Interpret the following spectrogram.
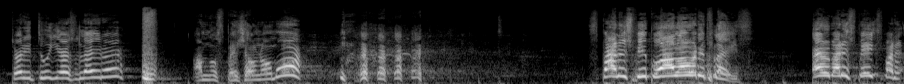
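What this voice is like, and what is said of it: Costa Rican Spanish accent in English. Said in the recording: “you're from Costa Rica, and you speak Spanish ... They love my accent.”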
